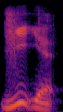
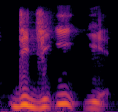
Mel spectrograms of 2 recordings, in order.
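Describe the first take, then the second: First: The words are squeezed into two short syllables. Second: Each word is said separately and clearly. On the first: "I couldn't even understand what they were saying" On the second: "He says"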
